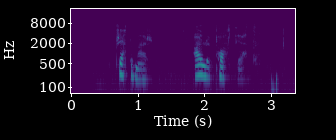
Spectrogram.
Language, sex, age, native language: Icelandic, female, 11, Icelandic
